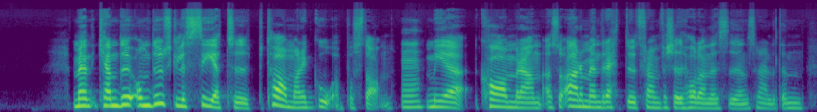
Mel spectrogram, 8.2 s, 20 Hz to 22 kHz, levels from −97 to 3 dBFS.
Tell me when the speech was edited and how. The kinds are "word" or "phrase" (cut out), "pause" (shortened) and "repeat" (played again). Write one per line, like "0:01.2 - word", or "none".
none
